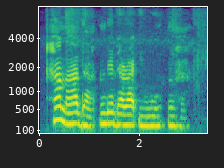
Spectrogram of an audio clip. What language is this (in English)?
Igbo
